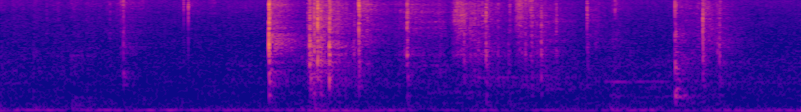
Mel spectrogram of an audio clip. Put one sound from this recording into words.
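Crayons clatter as they are handled in a plastic box.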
